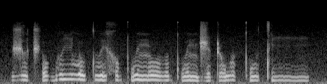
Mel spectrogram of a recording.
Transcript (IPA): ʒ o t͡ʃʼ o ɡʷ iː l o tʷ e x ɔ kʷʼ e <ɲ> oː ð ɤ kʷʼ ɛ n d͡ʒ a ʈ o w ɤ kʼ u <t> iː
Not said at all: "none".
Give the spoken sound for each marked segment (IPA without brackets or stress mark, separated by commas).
n, tʼ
